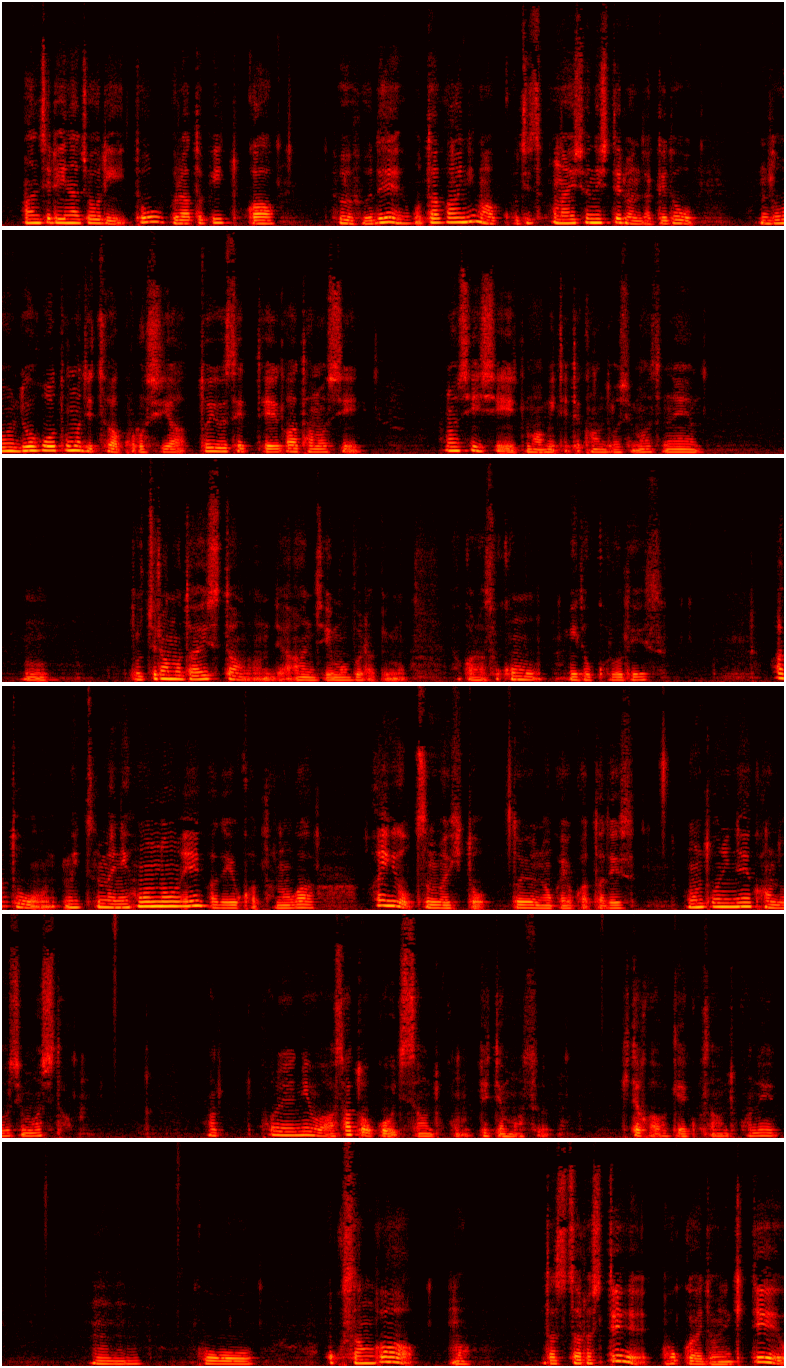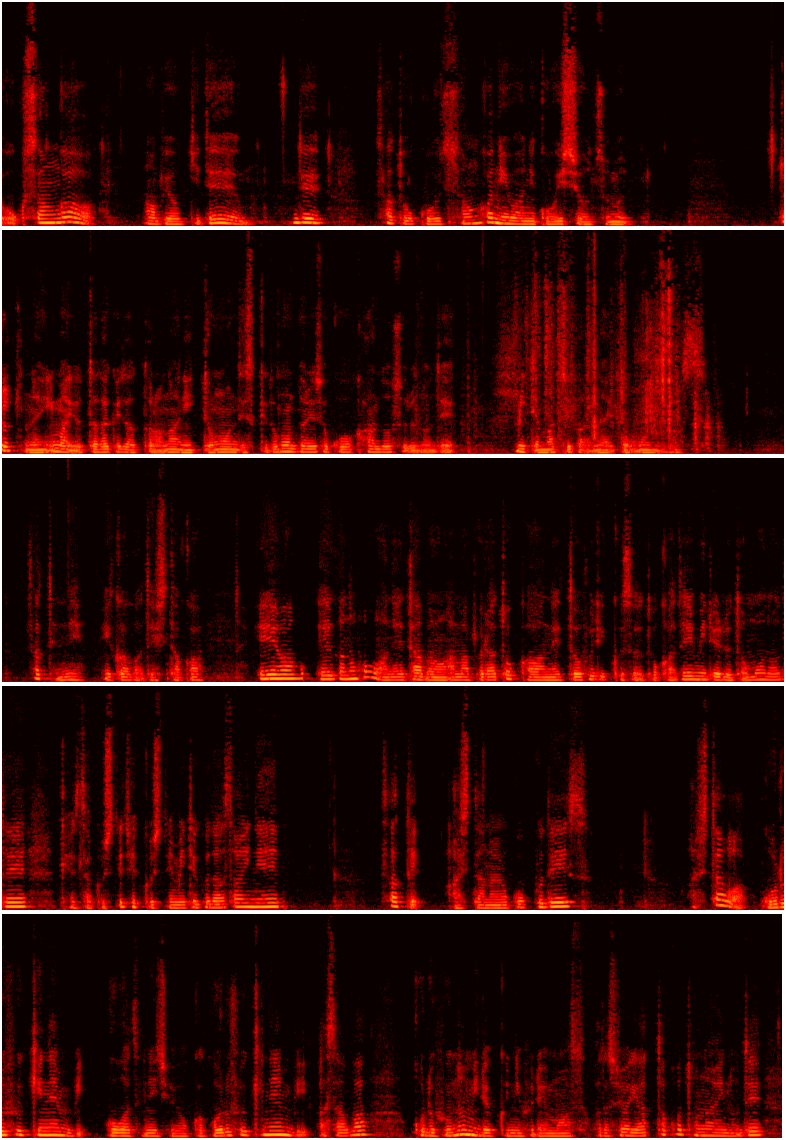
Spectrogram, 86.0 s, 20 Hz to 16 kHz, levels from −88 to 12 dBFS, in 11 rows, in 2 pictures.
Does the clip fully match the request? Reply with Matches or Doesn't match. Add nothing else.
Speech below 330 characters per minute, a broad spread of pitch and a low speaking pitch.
Doesn't match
